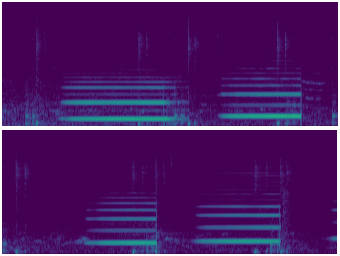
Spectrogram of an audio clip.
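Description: Recorded clarinet long-tone samples played back one after another: four held notes, each a step higher than the last. Each note swells in gently, softened by a short fade-in on its attack, and stops abruptly.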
